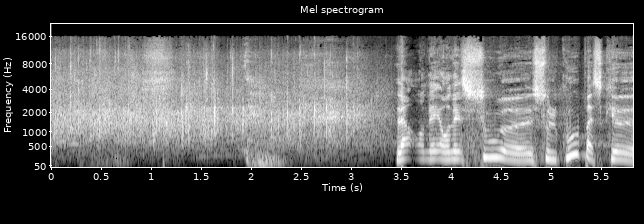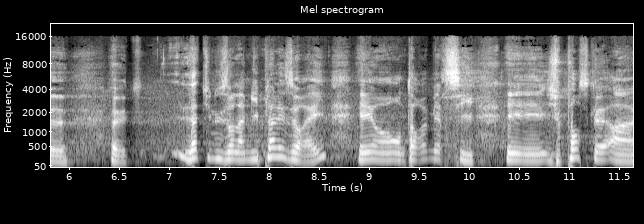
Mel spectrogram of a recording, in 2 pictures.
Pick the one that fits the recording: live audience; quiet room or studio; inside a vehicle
live audience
